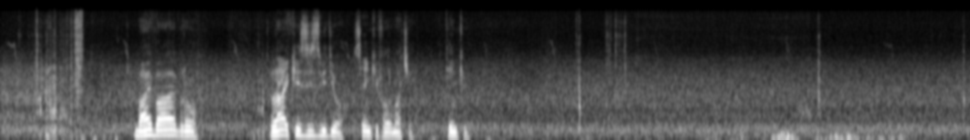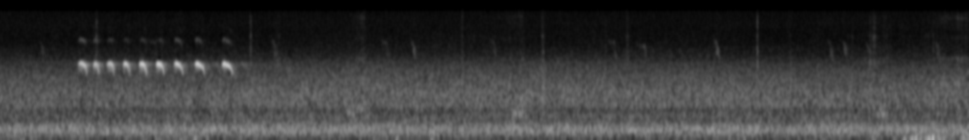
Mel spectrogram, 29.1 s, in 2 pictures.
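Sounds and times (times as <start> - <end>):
bird downward-slurred calls: 15.7 - 18.3.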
